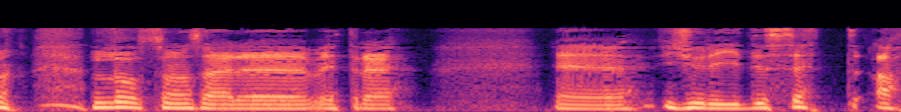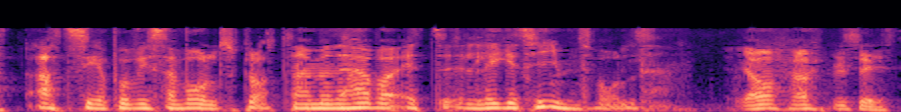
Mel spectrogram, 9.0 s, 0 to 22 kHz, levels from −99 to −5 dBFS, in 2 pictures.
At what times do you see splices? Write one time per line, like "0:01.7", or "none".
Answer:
0:04.6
